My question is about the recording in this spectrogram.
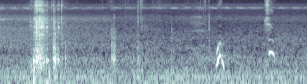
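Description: A folding chair slammed down onto a body lying on grass: a sharp clattering hit about a second in, followed by a few lighter knocks.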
